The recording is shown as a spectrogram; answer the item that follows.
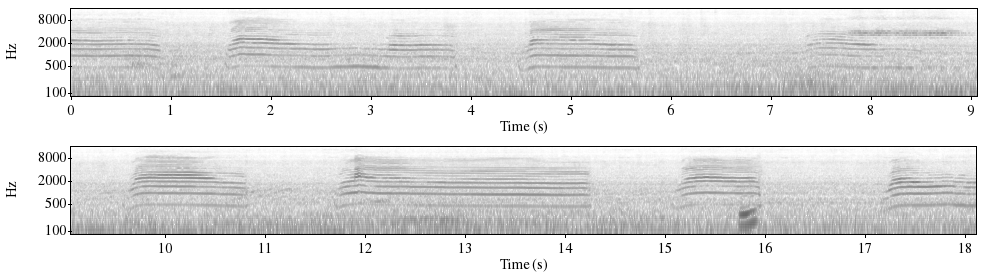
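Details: Feral cat meowing while waiting for food, also wary of people: repeated drawn-out harmonic meows, about one every two seconds, some rising then falling, over a low steady background hum.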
